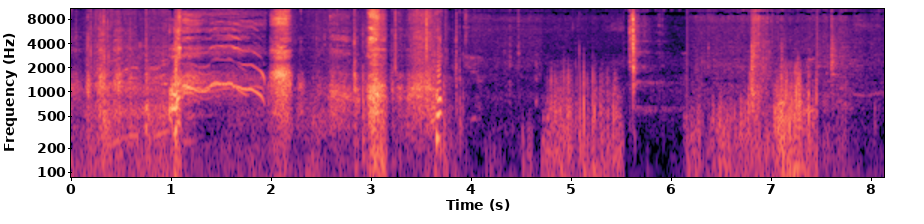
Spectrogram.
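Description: Kayo EA110 electric quad riding on asphalt: tyre rolling noise with a wavering electric motor whine. After about four seconds the sound changes to handling noise with a few sharp knocks as an electric dirt bike is moved about.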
